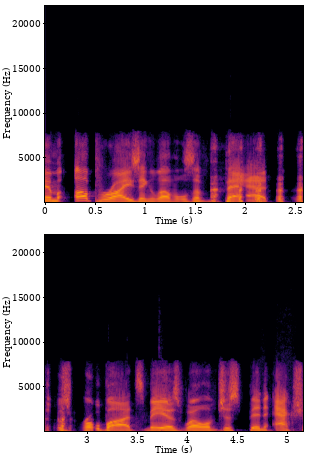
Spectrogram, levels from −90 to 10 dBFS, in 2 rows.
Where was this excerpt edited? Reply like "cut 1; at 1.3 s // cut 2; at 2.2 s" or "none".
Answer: none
